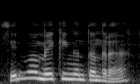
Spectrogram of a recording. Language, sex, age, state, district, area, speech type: Kannada, male, 30-45, Karnataka, Gulbarga, urban, spontaneous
